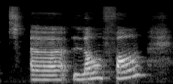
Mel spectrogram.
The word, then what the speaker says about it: l'enfant: L'enfant, EN and AN, on. They're both nasal A, l'enfant. They're both pronounced the same way, and they're nasal because they're followed by a consonant.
